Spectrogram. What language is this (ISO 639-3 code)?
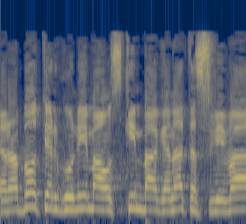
heb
